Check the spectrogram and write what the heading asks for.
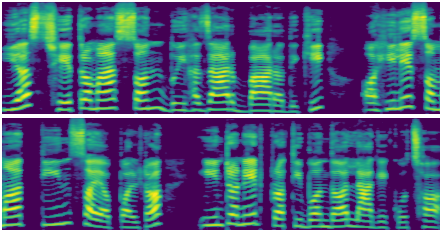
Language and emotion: Nepali, neutral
